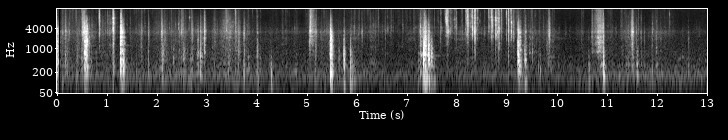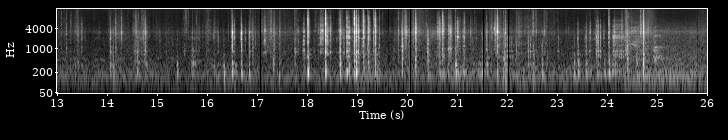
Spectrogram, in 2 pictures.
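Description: Small plastic quick-release bar clamps being handled, positioned and tightened on a guitar headstock to hold glued binding. Irregular clicks, rattles and knocks come in scattered clusters with pauses between.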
